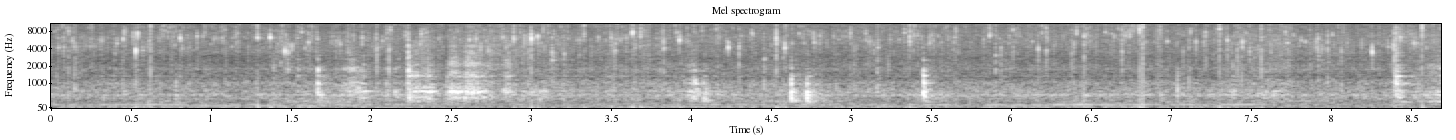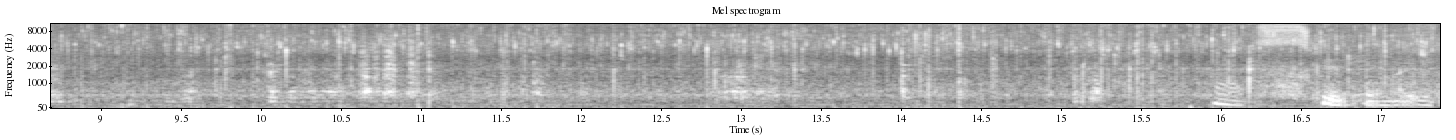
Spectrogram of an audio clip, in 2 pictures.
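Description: Shrimp cakes fry in an electric skillet with a continuous hissing sizzle and crackle, close and steady throughout, with faint occasional scraping of a utensil and soft background sounds.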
